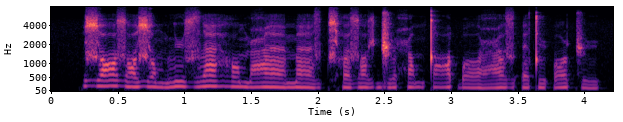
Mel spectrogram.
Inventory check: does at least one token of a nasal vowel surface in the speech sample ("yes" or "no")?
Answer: no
